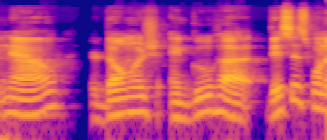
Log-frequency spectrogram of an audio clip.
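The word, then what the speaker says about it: Erdoğmuş: What is the pronunciation now, Ahmad? Yez Erdomush.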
